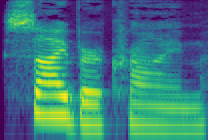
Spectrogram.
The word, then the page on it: cybercrime: American English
